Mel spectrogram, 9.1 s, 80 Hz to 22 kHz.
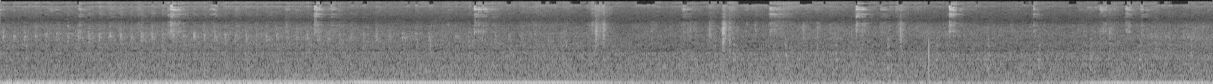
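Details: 2009 Ford F150 V8 idling and revving with a quick, steady ticking rising with engine speed, making it sound diesel; Ford diagnosed a leaking left-side exhaust manifold, later replaced.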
